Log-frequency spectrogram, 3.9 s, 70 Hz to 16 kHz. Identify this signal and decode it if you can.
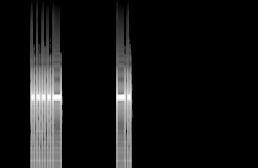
Morse code, heard as a keyed tone, about 30 wpm, 700 Hz. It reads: 4 N
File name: Lesson 15d - Number 5 - Two Characters 30wpm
